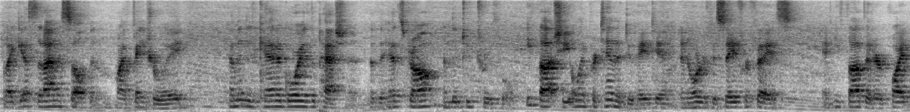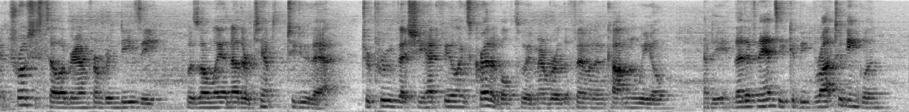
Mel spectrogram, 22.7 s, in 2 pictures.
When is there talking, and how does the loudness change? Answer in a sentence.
You can hear the talking from 0.0 to 22.4 s, at a steady volume.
